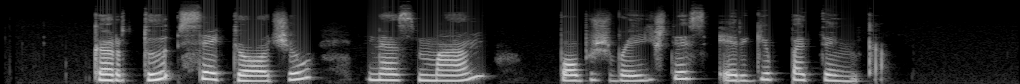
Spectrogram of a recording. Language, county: Lithuanian, Vilnius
